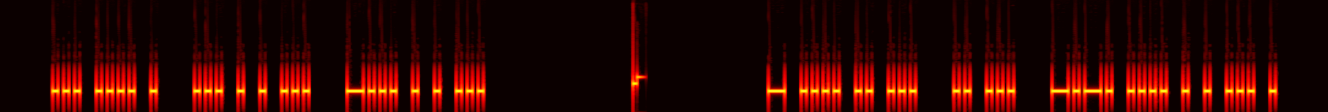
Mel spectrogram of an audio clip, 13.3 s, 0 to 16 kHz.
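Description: Morse code tones at a brisk 22 words per minute: a steady mid-pitched beep keyed into quick dots and dashes, broken by a pause and a single click halfway through.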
